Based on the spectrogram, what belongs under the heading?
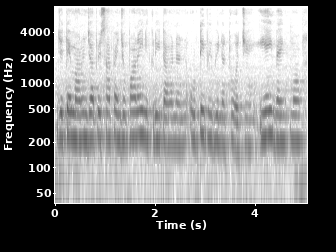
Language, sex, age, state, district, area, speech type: Sindhi, female, 45-60, Maharashtra, Mumbai Suburban, urban, spontaneous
